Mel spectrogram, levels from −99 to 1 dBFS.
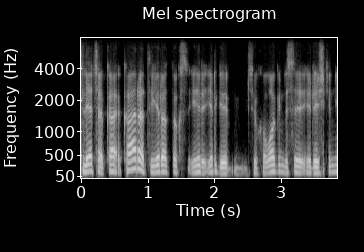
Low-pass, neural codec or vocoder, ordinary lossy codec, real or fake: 7.2 kHz; codec, 16 kHz, 4.8 kbps, FACodec; Opus, 24 kbps; fake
